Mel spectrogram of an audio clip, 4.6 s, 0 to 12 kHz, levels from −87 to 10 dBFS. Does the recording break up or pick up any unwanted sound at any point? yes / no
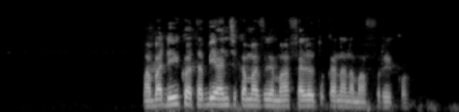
no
